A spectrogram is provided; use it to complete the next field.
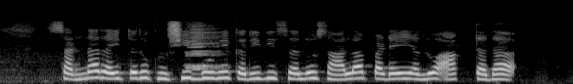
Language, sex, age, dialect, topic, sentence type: Kannada, female, 51-55, Coastal/Dakshin, agriculture, statement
